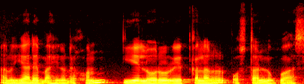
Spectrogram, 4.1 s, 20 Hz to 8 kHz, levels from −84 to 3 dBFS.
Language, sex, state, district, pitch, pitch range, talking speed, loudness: Assamese, male, Assam, Kamrup Metropolitan, 120 Hz, 115-135 Hz, 165 wpm, -15 LUFS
